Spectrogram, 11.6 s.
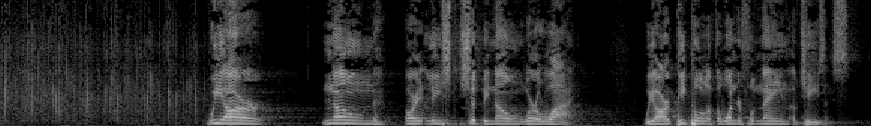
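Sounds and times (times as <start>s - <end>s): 
audience applause: 0.0s - 2.8s
speech: 2.8s - 3.6s, 4.3s - 7.7s, 8.6s - 11.4s.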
